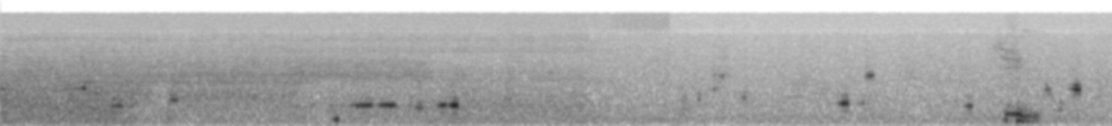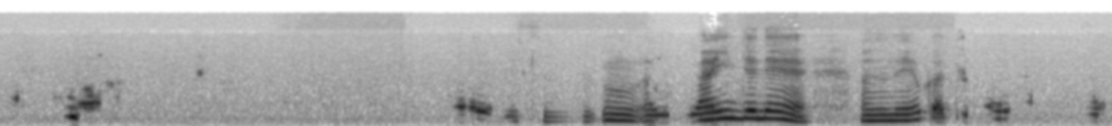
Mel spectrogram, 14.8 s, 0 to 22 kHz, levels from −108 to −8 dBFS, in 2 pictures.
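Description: From 0 to 8.91 s the other side's voice leaks through, a faint second talker roughly 15 dB down, likely residual loudspeaker echo the canceller missed; a spectrogram shows a weak, separate harmonic pattern. Between 3.13 and 8.1 s, speech is suppressed in double talk, with the talker dipping by up to roughly 20 dB for about a second and a half in total, likely the canceller ducking both voices at once; the waveform shows notched, gouged envelopes. From 10.2 to 12.09 s the same suppression is deeper, up to roughly 30 dB over about a second. At 10.44 to 10.52 s a brief, loud scrap of the other voice leaks through, nearly as strong as the speech itself, likely an echo burst, which shows as a short vertical smear. At 13.77 to 14.32 s a very faint leak, roughly 25 dB down, likely echo, overlaps suppression from 13.79 s to the end, which likely comes from double talk and cuts the talker down by up to roughly 30 dB.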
